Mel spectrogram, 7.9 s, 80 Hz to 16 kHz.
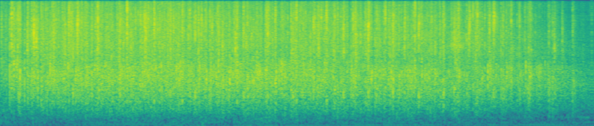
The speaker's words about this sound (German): Wir freuen uns sehr, dass der Sportvorstand von Schalke 04 uns zugeschaltet ist. Äh, schönen Gruß aus München und dicken Applaus für Peter Knebel.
